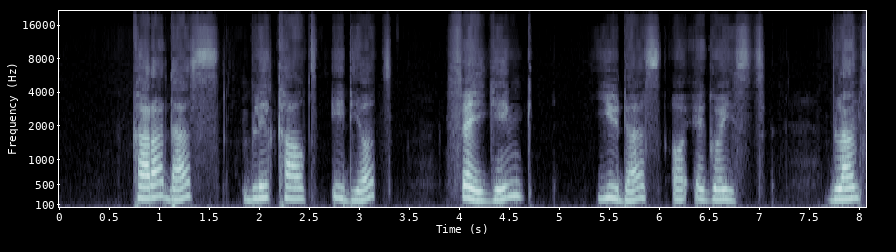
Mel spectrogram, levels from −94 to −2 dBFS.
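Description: Throughout this speech recording the sound is rough and grainy, with a noisy, sandpapery texture even though the top end reaches about 20.2 kHz. This is likely Opus compression in its music (CELT) mode, consistent with a low bitrate of about 16 kbps.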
